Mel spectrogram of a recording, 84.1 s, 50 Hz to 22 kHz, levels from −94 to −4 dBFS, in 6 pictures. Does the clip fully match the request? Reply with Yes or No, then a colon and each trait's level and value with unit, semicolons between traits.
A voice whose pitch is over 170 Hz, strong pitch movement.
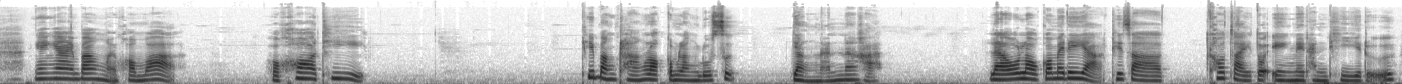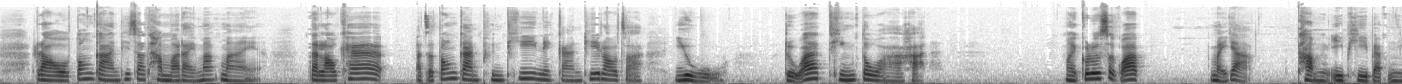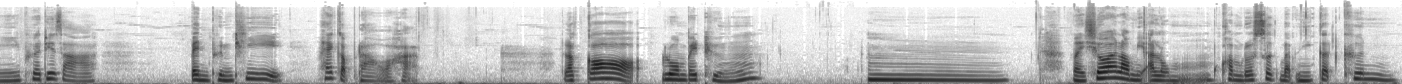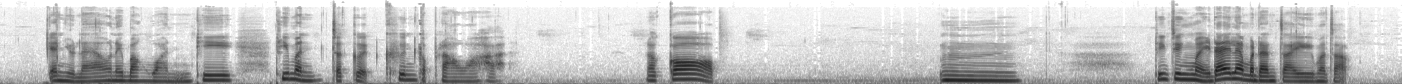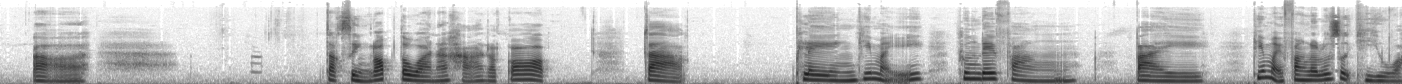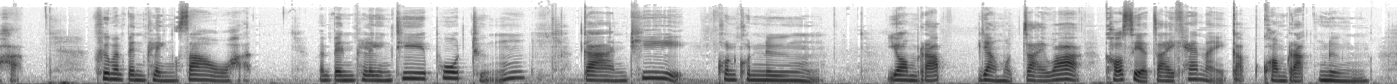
Yes: medium, 185 Hz; wide, 6.4 semitones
